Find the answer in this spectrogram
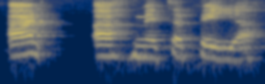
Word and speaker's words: onomatopoeia: Onomatopoeia, pronounced onometopoeia, is defined as a word which imitates the natural sounds of a thing.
